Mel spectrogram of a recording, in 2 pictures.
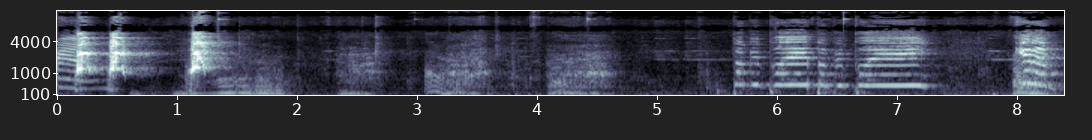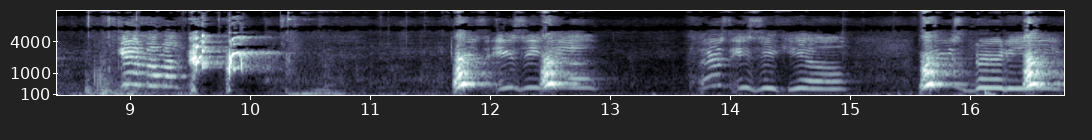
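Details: Dog in play letting out a long irregular series of sharp barks, squeaky whines and higher yips, some bunched close together, others separated by brief silences.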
